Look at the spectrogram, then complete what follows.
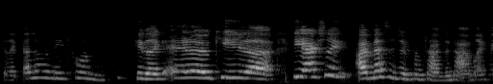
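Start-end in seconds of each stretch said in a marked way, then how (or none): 0.2-1.0 French-style greeting, h dropped from Hello; French accent. Retold or imitated. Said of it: "I learned that in French class". 1.7-2.8 slow French-style 'ello, drawn out; French accent. Retold or imitated. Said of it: "Keela in French is my name".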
